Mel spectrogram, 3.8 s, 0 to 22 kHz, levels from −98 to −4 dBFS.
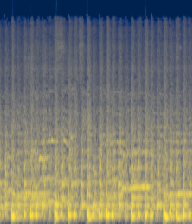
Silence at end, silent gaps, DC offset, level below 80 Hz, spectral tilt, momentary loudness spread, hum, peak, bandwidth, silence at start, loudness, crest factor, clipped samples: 0 s; none; under 0.1%; -42 dBFS; -8.5 dB/octave; 3 LU; none; 0 dBFS; 11.5 kHz; 0 s; -12 LUFS; 12 dB; 0.2%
